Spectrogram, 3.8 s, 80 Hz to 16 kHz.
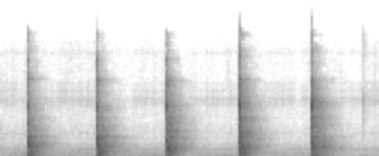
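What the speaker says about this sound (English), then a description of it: "you want to take the ball peen side of the hammer and just lightly tap it in all the way till it's flush" The ball peen side of a hammer lightly taps a pilot bushing into place during a Nissan 240SX SR20DET engine swap, giving six evenly spaced, crisp metallic knocks, each ringing briefly before the next.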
